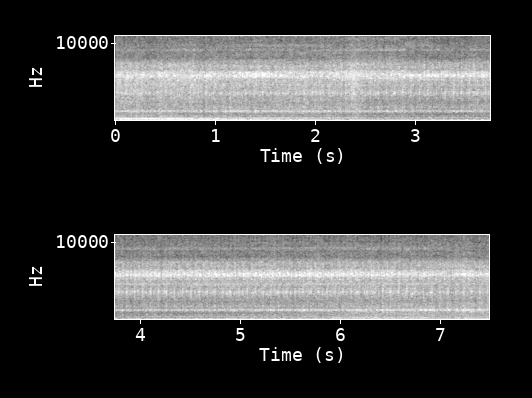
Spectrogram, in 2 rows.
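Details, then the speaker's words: Honda Beat injection after engine overhaul (bored to oversize 50), idle adjusted by screw at about 2 turns out: steady, even low idle with soft regular putter, settling lower without hunting; normal idle. "Nah, ini udah lebih turun ya. Ini udah lebih turun ya teman-teman, ini sekitar di 2 putaran."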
